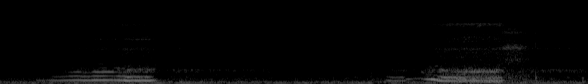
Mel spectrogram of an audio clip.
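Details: Sleeping Pit Bull snoring: two drawn-out, whistling, nasal snores over a steady hum of background noise.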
